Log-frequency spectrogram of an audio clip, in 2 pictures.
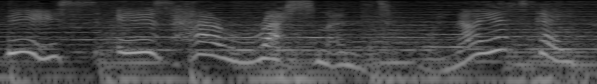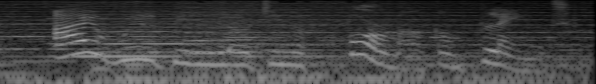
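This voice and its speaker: An actress playing a cocky, daring young swashbuckling heroine in a video game, self-assured, teasing and playfully dramatic. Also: female voice, sits high, very animated, a little slow, loud music behind the voice. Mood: wry, indignant. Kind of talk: lively video game cutscene acting.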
